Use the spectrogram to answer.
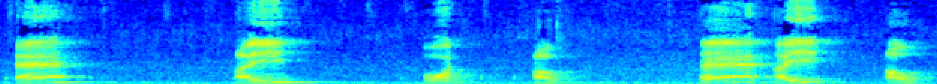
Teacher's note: ए, आई, औ स्वर ऐसे हैं जिनका उच्चारण करते समय मुख्य गुहा का जो द्वार है वो आ की अपेक्षा थोड़ा सा कम खुलता है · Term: अर्धविवर्त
